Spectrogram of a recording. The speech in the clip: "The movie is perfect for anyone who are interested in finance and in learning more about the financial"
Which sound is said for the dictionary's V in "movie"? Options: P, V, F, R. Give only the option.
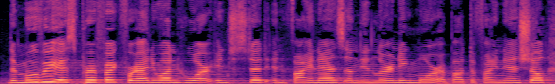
V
